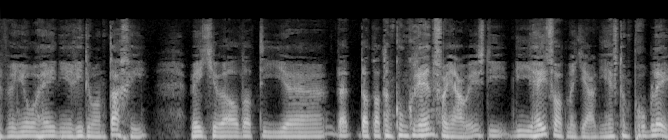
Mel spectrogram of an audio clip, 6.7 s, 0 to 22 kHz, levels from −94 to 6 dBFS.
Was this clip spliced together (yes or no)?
no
